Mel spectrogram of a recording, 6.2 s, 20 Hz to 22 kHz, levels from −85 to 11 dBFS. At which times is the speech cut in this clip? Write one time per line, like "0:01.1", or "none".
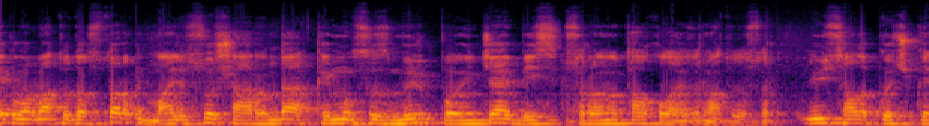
0:00.9
0:03.7
0:05.0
